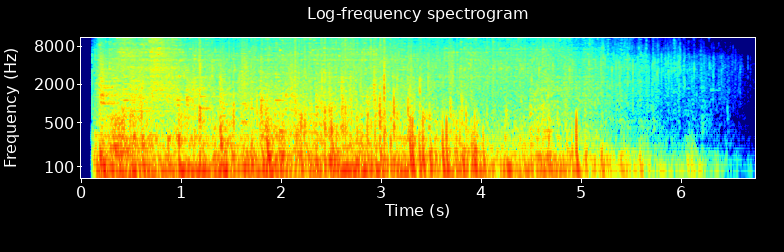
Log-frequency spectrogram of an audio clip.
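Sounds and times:
large explosion with shrapnel: 0.1s - 5.5s.

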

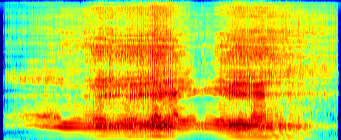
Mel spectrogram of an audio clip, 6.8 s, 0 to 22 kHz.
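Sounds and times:
goblin groaning weakly in pain: 0.1s - 6.8s.

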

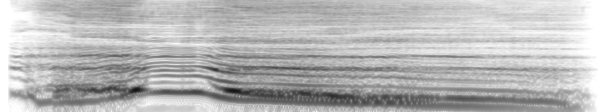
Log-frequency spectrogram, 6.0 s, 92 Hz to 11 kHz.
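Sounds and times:
dark hoarse monster growl: 0.1s - 6.0s.

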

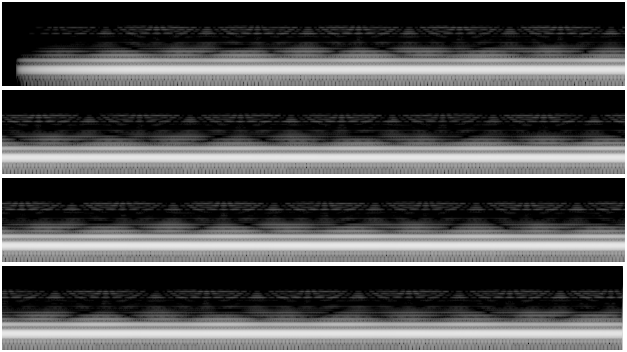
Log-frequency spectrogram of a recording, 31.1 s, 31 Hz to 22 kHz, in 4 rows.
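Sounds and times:
organ tone A sharp: 0.4s - 31.1s.

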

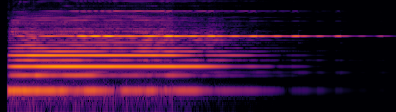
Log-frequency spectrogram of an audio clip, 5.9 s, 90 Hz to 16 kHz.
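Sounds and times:
high atmospheric feedback synthesizer drones: 0.1s - 4.6s.

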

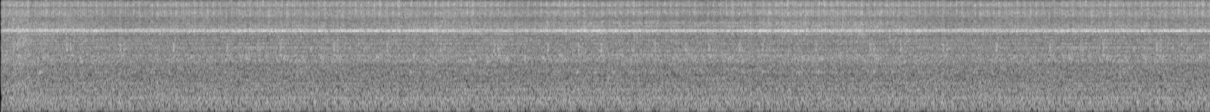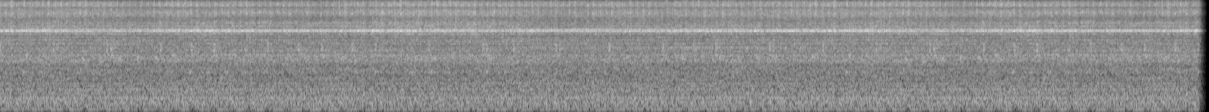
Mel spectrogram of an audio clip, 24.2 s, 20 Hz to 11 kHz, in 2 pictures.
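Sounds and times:
train engine: 0.0s - 24.1s.

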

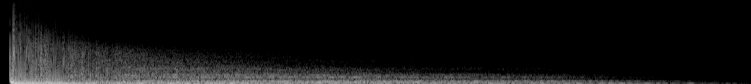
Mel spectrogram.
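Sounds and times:
distorted explosions in stereo: 0.1s - 5.8s.

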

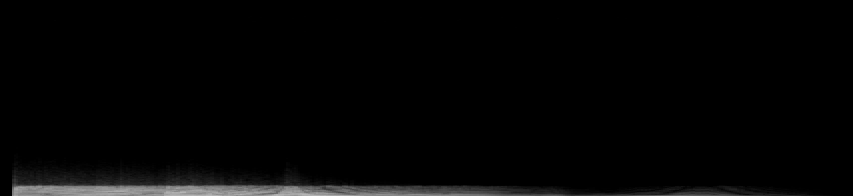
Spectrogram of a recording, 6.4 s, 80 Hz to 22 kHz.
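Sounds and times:
atmospheric synth bounce with flanger: 0.0s - 5.7s
drones: 0.1s - 5.8s.

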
